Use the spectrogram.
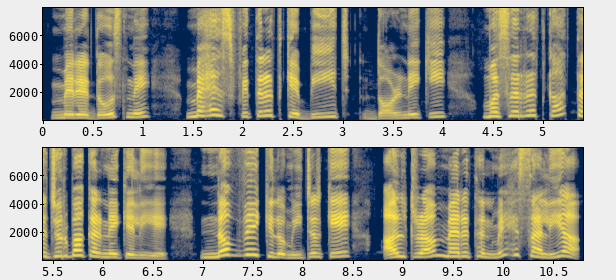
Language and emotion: Urdu, happy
